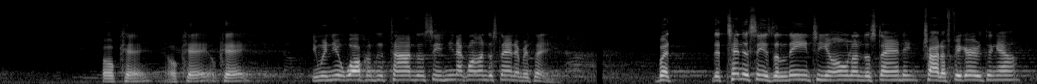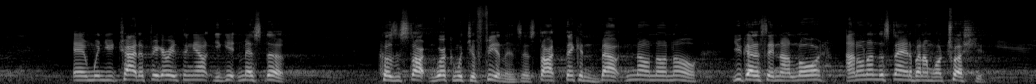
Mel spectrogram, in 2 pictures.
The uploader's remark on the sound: During Sunday morning service on April 14, 2019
